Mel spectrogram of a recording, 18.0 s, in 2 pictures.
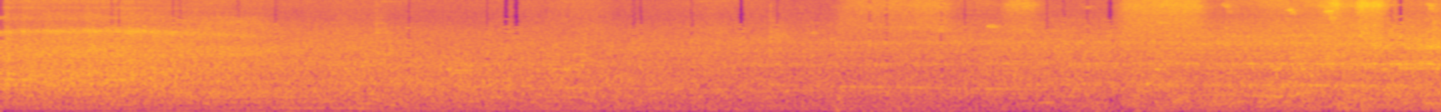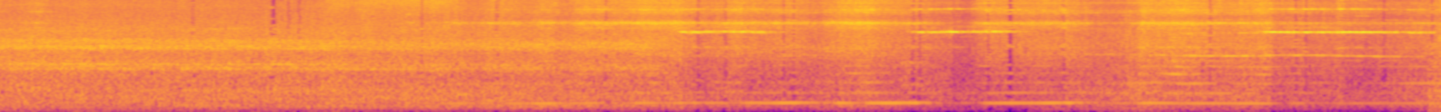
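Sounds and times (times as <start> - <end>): electric train rolling past: 0.0 - 18.0
high-pitched squeal: 11.7 - 18.0.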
